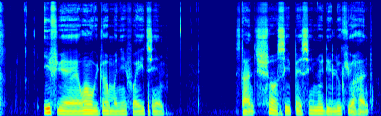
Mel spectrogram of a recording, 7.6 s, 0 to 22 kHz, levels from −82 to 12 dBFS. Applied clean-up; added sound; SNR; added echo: none; none; none; none.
